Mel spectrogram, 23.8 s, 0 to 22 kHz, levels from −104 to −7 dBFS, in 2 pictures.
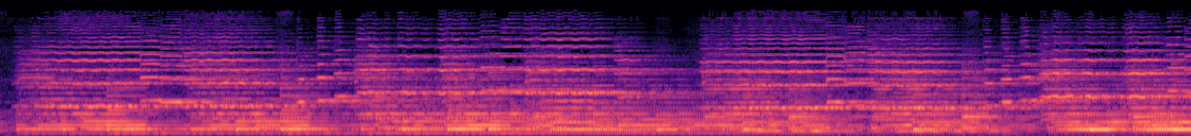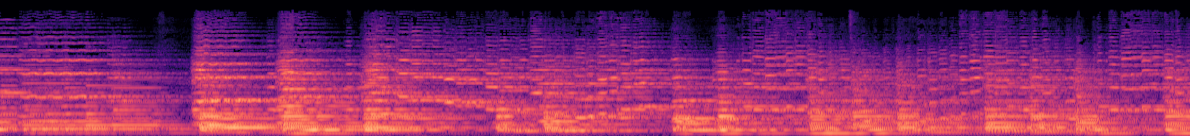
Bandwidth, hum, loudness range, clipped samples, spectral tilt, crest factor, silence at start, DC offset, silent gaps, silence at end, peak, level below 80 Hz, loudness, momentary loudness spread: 15 kHz; none; 6 LU; under 0.1%; -5.5 dB/octave; 20 dB; 0 s; under 0.1%; none; 0 s; -10 dBFS; -70 dBFS; -31 LUFS; 10 LU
